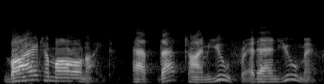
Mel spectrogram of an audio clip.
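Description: A man's voice: medium pitch, very animated, moderate pace, natural voice. An actor playing a smug, evasive houseguest who needles his hosts with mock courtesy in a 1960s radio drama. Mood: coolly promising. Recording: dull lo-fi 1960s radio recording.

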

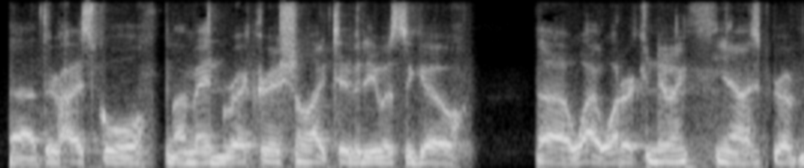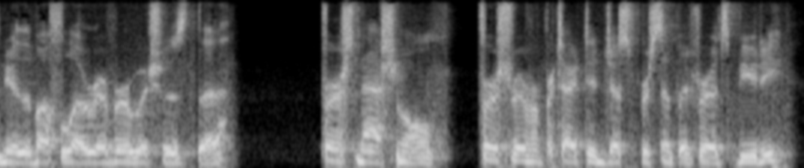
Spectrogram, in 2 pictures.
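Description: A man's voice: low-pitched, little pitch movement, brisk, muffled recording, a little hiss or hum. A man from Arkansas with an American accent, answering interview questions in an easygoing, informal way as a company founder. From Arkansas, United States.

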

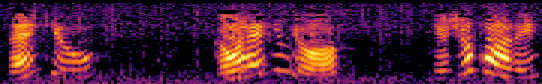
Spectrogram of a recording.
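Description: A formulaic switchboard operator in an old radio show. Her voice is high, bright and singsong. The recording is muffled. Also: sing-song, normal speed, full character voice. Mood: businesslike. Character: brisk, singsong female telephone operator. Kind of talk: 1940s radio acting.

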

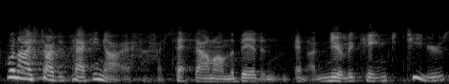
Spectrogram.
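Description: An actress playing a prim, sentimental older maiden aunt with a proper manner, in 1940s radio comedy style. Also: female voice, deep voice, sing-song, normal speed. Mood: tearfully sentimental. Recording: muffled 1940s radio with faint noise.

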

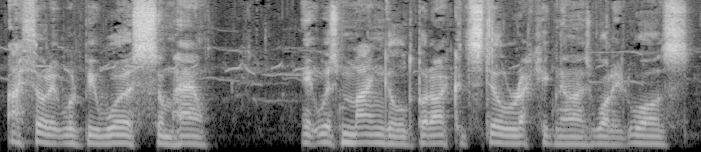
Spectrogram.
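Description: An actor as a blunt, grieving diver brother. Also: male voice, mid-range voice, flat delivery, normal speed, a little hiss or hum, natural voice. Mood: haunted, subdued. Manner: terse, swearing, blunt. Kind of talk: audio drama acting.

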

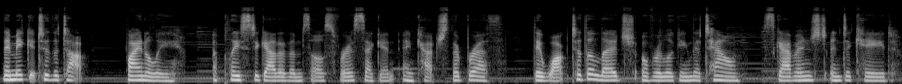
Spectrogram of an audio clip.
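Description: A woman giving steady scripted narration of an audio drama in the present tense. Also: on the low side, normal speed, soft background music.

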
